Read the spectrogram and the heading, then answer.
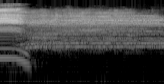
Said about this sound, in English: And the believer shouts. Is that your best shout? Let me hear the believer shout of glory.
